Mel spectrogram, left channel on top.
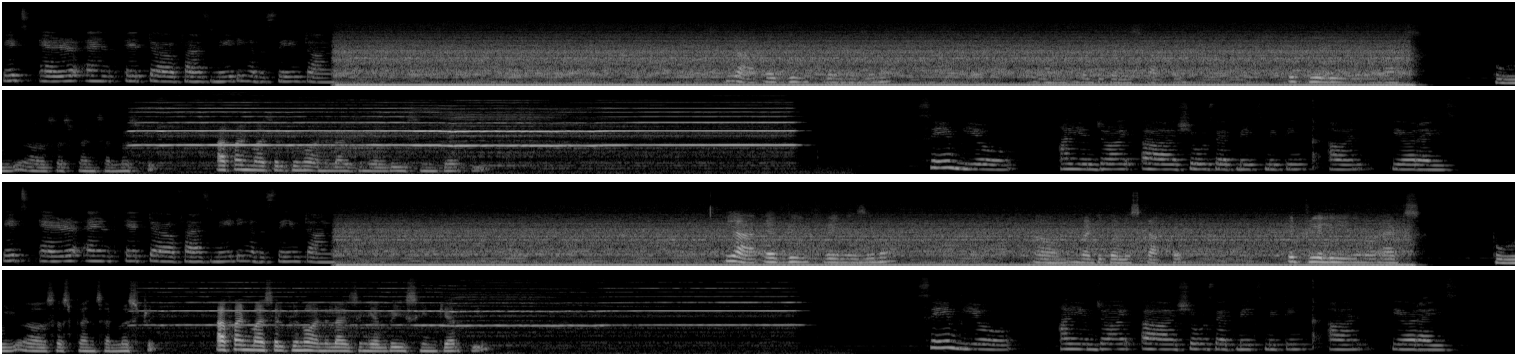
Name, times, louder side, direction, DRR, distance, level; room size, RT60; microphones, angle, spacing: voice 1, 0.0-3.3 24.3-25.2 25.7-28.7 29.0-29.6, equal, 5° right, 0.7 m, -41 dB
sound 1, 3.3-14.1, left 2 dB, 90° left, 1.0 m, -33 dB
voice 2, 7.2-9.0 10.3-11.9 12.9-14.2 14.9-16.7 17.3-20.0, right 6 dB, 65° right, 0.3 m, -33 dB
Bowed string instrument, 16.4-23.1, left 10 dB, 60° left, 0.4 m, -30 dB
3.5 x 2.2 x 2.5 m
head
